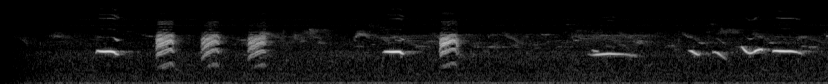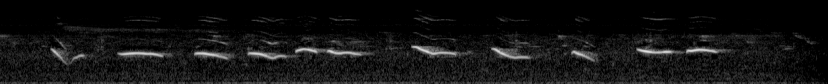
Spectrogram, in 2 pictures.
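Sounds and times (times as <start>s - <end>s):
Audubon's Oriole calls and song: 0.1s - 16.5s.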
